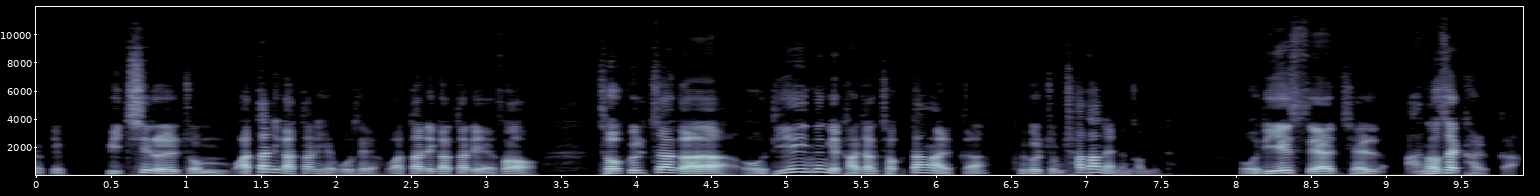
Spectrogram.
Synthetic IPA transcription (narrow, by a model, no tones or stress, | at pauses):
ɾʌkʰe̞ | ɥit͡ɕʰiɾɯɭt͡ɕomwʔa̰t͈aɾiɡat͈aɾiɦe̞bosʰe̞jo̰wʔa̰t͈aɾikat͈aɾiɦe̞sʰʌ̰ | t͡ɕʌkɯɭt͡ɕ͈aɡaʌ̰die̞inːɯnɡe̞kad͡ʑaŋt͡ɕʌk̚t͈aŋɦaɭk͈akɯɡʌɭt͡ɕomt͡ɕʰadanenɯnɡʌ̰mɲid̥ḁ | ʌdie̞s͈ejat͡ɕe̞ɭa̰nʌsʰe̞kʰaɭk͈a̰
